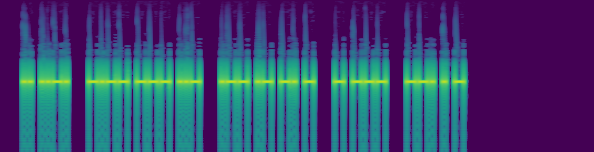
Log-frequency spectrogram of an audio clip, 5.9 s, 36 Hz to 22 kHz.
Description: Morse code, heard as a keyed tone, about 40 wpm, 700 Hz. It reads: IF YOU WANT TO GET
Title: Sets of 5 Words Encore 40wpm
